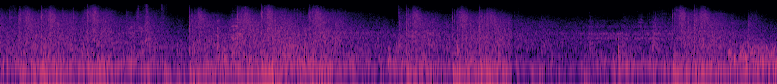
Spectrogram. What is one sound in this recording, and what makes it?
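Heavy ship guns boom repeatedly.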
